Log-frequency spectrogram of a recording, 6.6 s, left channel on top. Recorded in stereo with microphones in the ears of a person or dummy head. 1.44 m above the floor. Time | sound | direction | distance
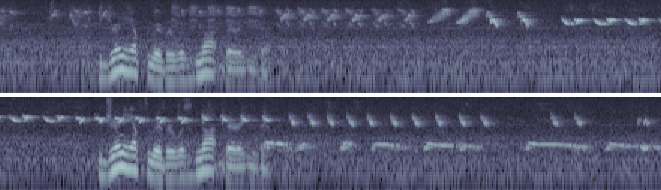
1.0 | a man speaking | 75° right (ahead or behind) | ?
